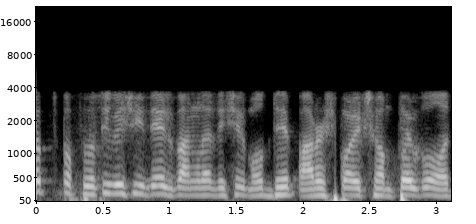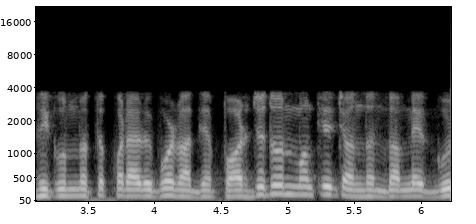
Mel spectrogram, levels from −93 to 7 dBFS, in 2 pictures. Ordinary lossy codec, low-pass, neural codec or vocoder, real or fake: none; 3.6 kHz; codec, 16 kHz, 1 kbps, X-Codec, HuBERT features, trained on balanced general audio; fake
